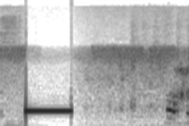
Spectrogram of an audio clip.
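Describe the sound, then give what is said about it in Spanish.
A telephone number is dialed: a single steady electronic tone, lasting about half a second, sounds over faint line hiss, followed by a low, continuous line noise and a brief noisy burst. “Vamos a marcarle entonces a Alonso, a María Luisa y a ver qué sucede”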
